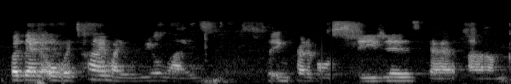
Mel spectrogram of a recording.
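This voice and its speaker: A woman speaks in a Chicago accent. Her pitch is fairly low. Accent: Chicago American English. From US Midwest, Chicago. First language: Japanese. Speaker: taiko musician. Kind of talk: panel interview.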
